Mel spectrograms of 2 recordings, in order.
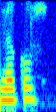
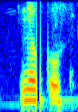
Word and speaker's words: Nichols: Jaquetta Nichols. – Spell that for me. First name. – J-A-Q-U-E-T-T-A. Last name, Nichols. N-I-C-H-O-L-S.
